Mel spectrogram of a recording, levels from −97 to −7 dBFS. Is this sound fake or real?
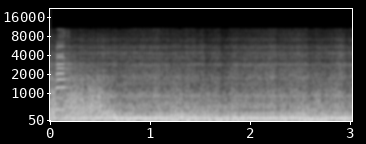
real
